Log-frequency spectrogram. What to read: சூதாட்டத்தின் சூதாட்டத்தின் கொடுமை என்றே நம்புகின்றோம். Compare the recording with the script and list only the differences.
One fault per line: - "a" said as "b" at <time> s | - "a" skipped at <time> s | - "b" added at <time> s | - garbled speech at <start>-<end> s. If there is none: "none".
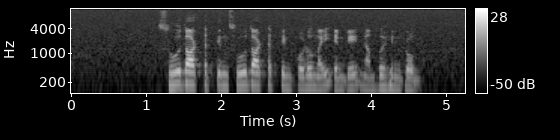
none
